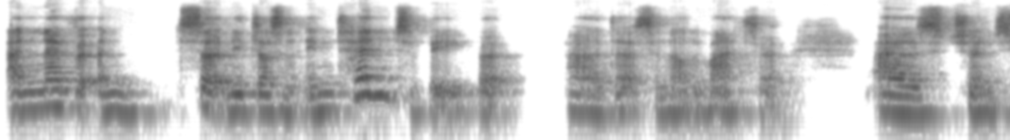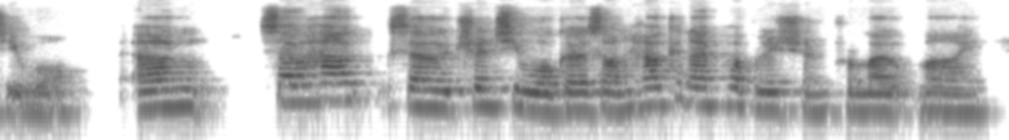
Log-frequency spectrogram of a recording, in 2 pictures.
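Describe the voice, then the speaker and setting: A woman appears as a podcast guest and translator in a conversational interview, speaking thoughtfully and hesitantly with explanatory asides, and reads out a message. Her voice is on the low side and creaky, with lively intonation at a moderate pace.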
